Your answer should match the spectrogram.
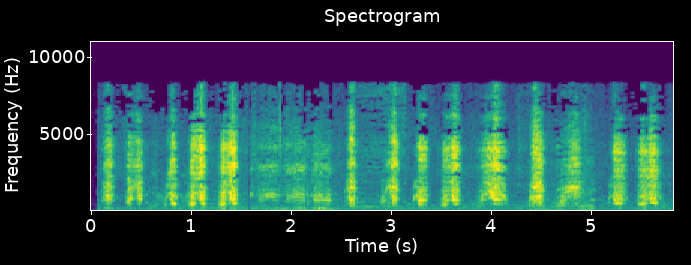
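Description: A flock of geese honks loudly and repeatedly, a rapid series of harsh, nasal calls overlapping, with faint crowd murmur in the background, at a weekend goose festival with an exhibition of live geese in Boskovice, Blansko region.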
